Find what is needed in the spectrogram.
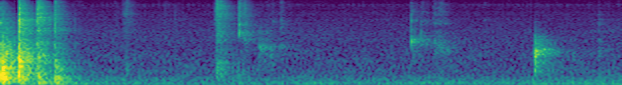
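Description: An egg cracked against the rim of a glass bowl, a quick cluster of sharp clicks at the start, then a few faint isolated clicks and taps later as the shell is pulled apart and the yolk is separated by hand.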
